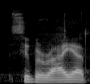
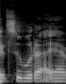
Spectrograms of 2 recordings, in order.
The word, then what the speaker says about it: Tsuburaya: And this is by another thing I'm going to mispronounce, Suburaya Productions. Suburaya, yeah. Who is known for their Ultraman stuff. And that's Eiji Tsuburaya, right?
